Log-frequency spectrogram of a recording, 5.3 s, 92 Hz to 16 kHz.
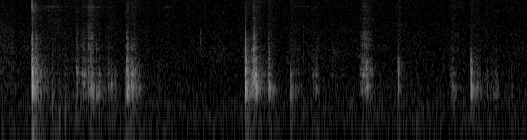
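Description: A hand draws with a white chalk stick on a large, flat black chalkboard in a wooden frame, rubbing and scratching it along the surface. Short, dry, scratchy strokes come in irregular bursts, centered in the midrange around 1 kHz with faint bright edges. Each stroke stops quickly against quiet pauses.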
